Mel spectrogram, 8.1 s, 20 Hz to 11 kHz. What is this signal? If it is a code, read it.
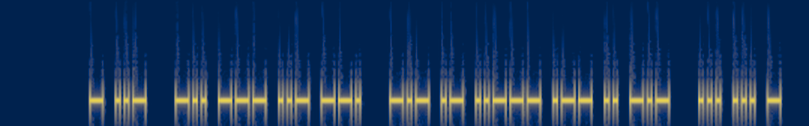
Morse code, heard as a keyed tone, about 28 wpm, 700 Hz. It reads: TU DOUG KA2WIK SST
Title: K1USN SST QSO Practice - 28wpm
